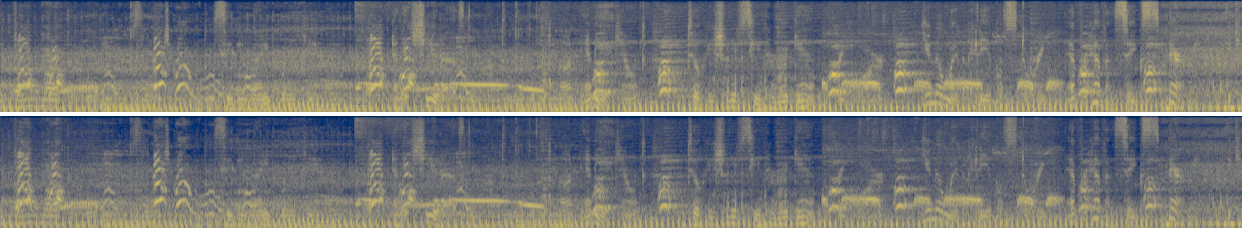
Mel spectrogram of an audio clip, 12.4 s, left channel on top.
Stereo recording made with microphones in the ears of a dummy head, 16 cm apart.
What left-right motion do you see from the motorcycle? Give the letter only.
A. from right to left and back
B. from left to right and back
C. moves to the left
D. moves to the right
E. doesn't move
E.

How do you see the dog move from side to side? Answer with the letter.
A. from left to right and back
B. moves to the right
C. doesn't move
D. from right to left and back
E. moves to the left
E.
